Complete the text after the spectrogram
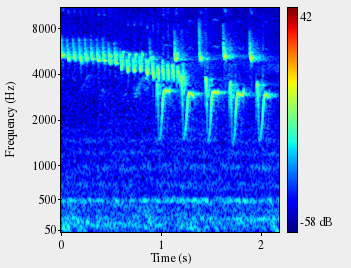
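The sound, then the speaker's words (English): An orange-crowned warbler sings a high, thin trill that drifts slightly downward, then breaks into about five quick down-slurred notes over low, steady background noise. “Orange crown warbler in the background.”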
